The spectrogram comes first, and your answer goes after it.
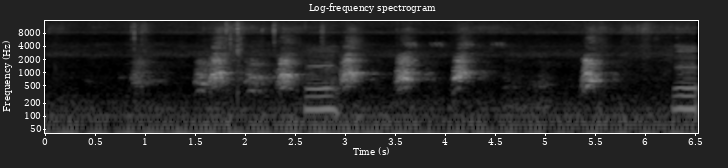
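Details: Bac Ha dog, a white, fluffy native Vietnamese breed kept on a farm with puppies; a series of short, sharp barks repeats roughly twice a second over a low background rumble.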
